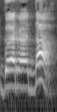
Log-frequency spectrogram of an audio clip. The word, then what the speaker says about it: города: Город, the stress is on the first O. But in plural, города. Stress is shifting to the last vowel A.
